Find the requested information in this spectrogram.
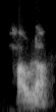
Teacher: ওয়াও সাকিন, হাওলা। জি ওয়াও সাকিনের ডান দিকে জবর আছে, এটাকে ওয়াওলিন বলে, নরম সুরে তাড়াতাড়ি পড়তে হয়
